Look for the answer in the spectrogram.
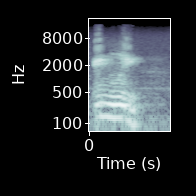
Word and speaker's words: Ang Lee: Ang Lee.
